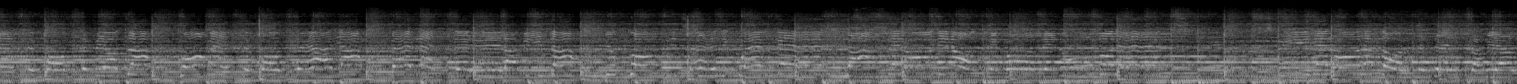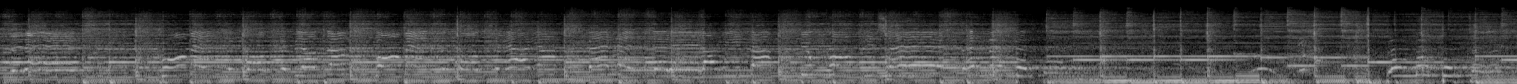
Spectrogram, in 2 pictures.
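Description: A woman singing an Italian pop ballad live into a handheld microphone over backing music. About 25 s in, the accompaniment changes to a plainer pattern with a steady low beat.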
